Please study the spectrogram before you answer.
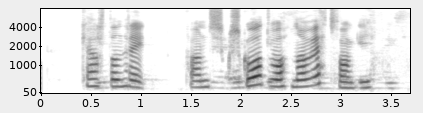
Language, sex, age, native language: Icelandic, male, 13, Icelandic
